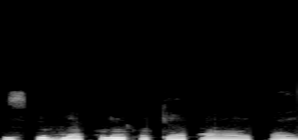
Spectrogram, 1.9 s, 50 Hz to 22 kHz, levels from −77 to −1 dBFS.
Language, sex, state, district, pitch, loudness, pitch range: Hindi, female, Delhi, New Delhi, 220 Hz, -15 LUFS, 210-245 Hz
